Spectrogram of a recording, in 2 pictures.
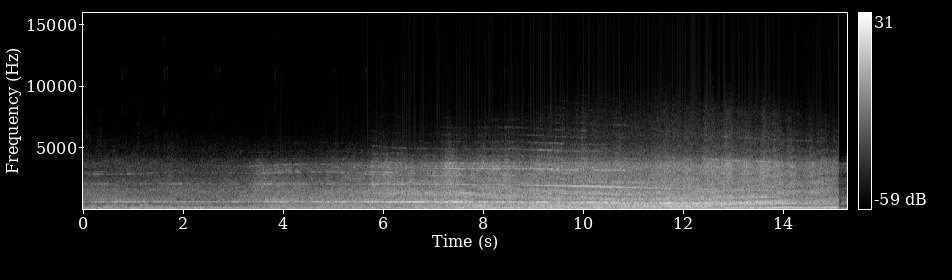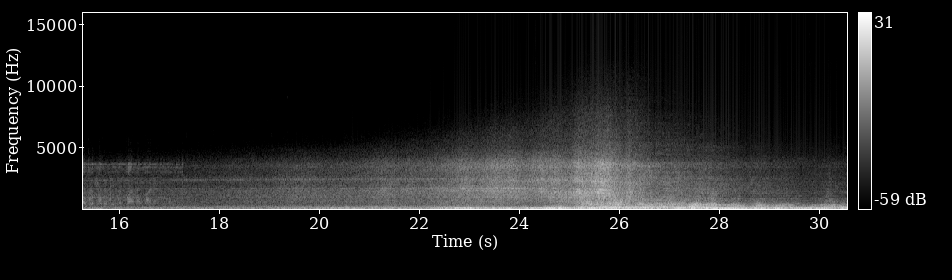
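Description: Airbus A320neo jet engines on final approach, a whining tone that grows louder and slowly falls in pitch as the airliner passes, cut off suddenly about halfway through. Then a Boeing 737-800's CFM56 jet engines at takeoff thrust, rising to a loud roar that peaks during the takeoff roll and climb-out.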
